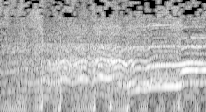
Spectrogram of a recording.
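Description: A song played backwards: a reversed beat under a wavering, pitched vocal-like line that slides up and down.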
